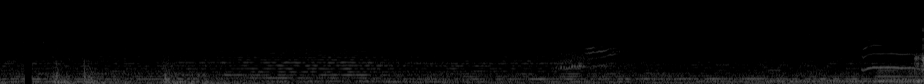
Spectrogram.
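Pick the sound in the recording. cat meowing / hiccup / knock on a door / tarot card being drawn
cat meowing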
